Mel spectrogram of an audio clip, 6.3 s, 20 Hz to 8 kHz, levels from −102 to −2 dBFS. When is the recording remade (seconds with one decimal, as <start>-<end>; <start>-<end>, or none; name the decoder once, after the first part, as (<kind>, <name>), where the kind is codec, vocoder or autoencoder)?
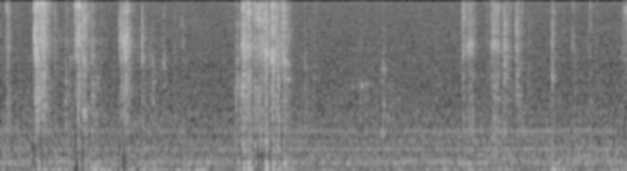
0.0-2.3 (vocoder, Vocos); 5.5-6.3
